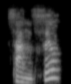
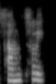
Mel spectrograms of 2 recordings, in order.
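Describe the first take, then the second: First: The second part sounds like 'silk'. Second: The second part sounds like 'slick'. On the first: The speaker calls it right. "Dia mau bilang sunsilk" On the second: The speaker calls it wrong. "keluarnya sunslick. Ya, salah"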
